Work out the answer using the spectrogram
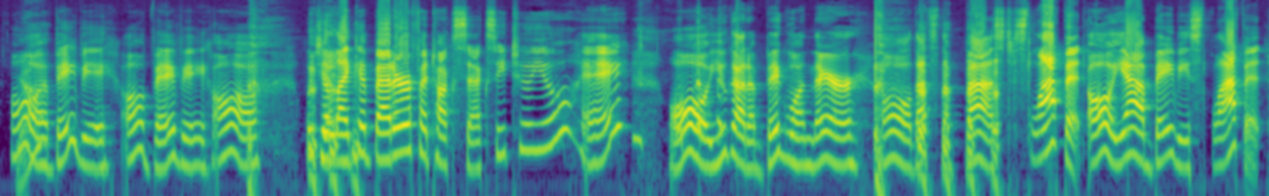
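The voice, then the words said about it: Put-on Midwestern accent, sexy tone. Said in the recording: “you don't like that accent ... can you make Midwestern sexy? ... make that kind of Minnesota sexy”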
